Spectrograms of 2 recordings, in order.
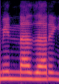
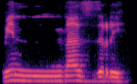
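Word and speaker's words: مِن نَّذْرٍ: Nah, kemudian ini bukan bukan min nazari ya harakat tanda bacanya Ibu. Nah, hati-hati ya. Fathah kasrah sukunnya enggak boleh ketukar. Min nazri.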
